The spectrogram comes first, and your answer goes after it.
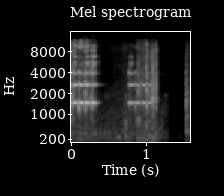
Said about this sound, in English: timer went off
